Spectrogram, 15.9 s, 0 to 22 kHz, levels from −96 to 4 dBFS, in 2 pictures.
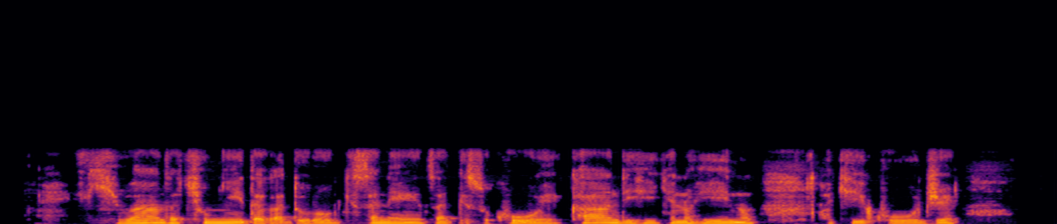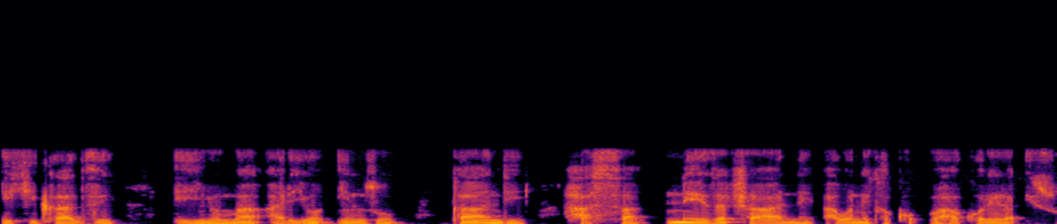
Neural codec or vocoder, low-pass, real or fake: none; 7.2 kHz; real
